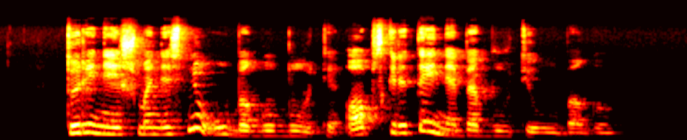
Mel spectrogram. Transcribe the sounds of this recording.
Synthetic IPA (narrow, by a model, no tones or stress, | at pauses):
t̪ʊɾʲɪnʲɛɪʃmɐnʲɛsʲnʲuːʔuːbɐɡuːbuːt̪ʲɪʔoːɐpʲsʲkɾʲɪt̪ɐɪnʲɛbʲɛbuːt̪ʲɪuːbɐɡuː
